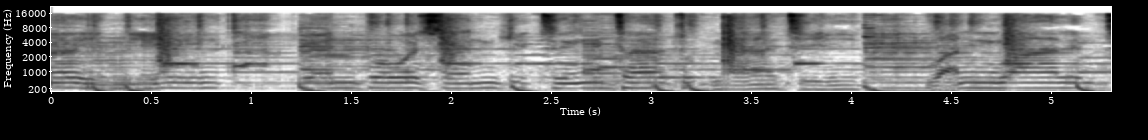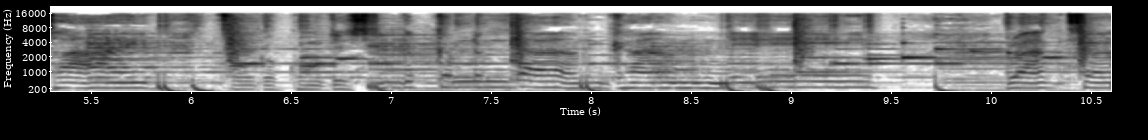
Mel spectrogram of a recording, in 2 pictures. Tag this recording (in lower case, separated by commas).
music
